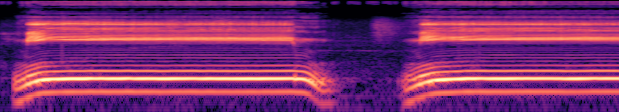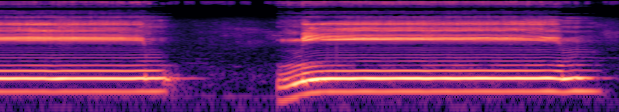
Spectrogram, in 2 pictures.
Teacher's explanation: میم میں ہونٹوں کا وہ حصہ لگتا ہے جو تھر والا حصہ ہے، اور تھوڑا نسبتاً نرمی کے ساتھ لگ کے یہ لفظ ادا ہوگا۔ ایک الف کے برابر ہم نے اس کو لمبا کر کے پڑھنا ہے، ایسے بن جائے گا میم میم میم۔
